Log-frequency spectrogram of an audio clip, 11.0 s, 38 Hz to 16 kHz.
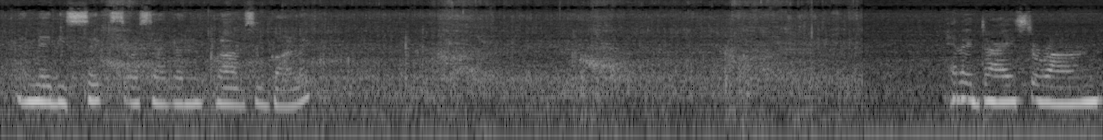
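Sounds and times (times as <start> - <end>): meat sizzling in a pan: 0.0 - 8.7.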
